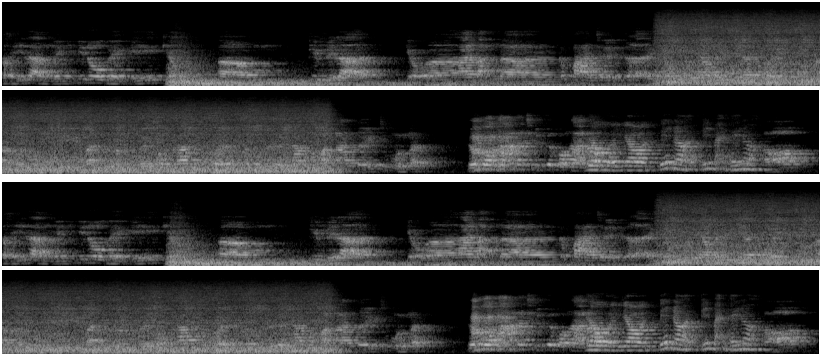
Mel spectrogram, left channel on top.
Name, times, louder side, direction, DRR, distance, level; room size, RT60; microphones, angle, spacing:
voice 1, 0.0-1.8 2.2-2.7 3.1-3.7 4.0-7.8 8.1-12.4 12.8-14.2 15.8-16.2, left 1 dB, 40° left, -5 dB, 1.1 m, -31 dB
Thunder, 1.6-6.8, equal, 15° right, 1.1 m, -35 dB
sound 1, 6.5-11.5, left 1 dB, 55° left, 0.8 m, -30 dB
voice 2, 12.9-13.2 14.0-15.8, right 1 dB, 40° right, 0 dB, 0.5 m, -28 dB
3.6 x 3.0 x 2.9 m, 0.72 s
head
